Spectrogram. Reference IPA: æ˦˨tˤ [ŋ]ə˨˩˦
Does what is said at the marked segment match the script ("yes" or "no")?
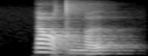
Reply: yes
